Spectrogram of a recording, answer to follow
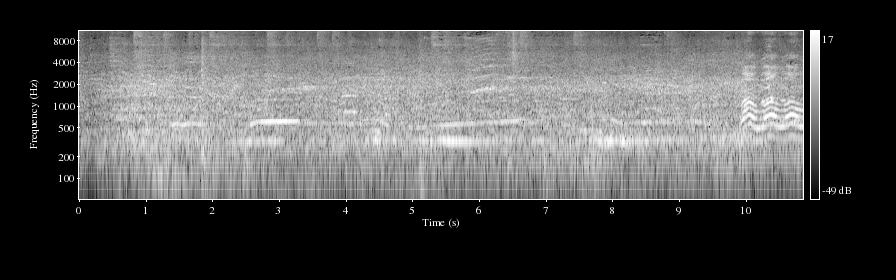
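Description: Arcade racing game sound from the cabinet's speakers: a steady, loud engine-and-road rumble with long, slowly drifting pitched tones over it.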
